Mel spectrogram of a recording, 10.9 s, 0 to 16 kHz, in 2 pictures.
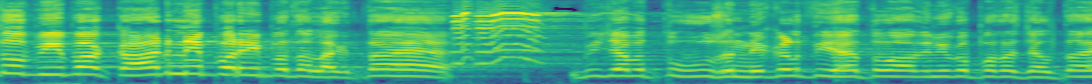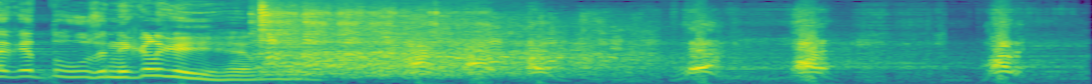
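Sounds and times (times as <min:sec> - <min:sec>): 
speech: 0:00.0 - 0:08.0
dog yipping: 0:02.3 - 0:03.0
laughter: 0:06.7 - 0:09.0
dog barking: 0:07.5 - 0:09.8, 0:10.4 - 0:10.9.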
